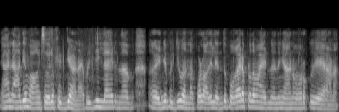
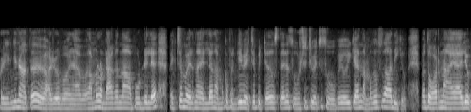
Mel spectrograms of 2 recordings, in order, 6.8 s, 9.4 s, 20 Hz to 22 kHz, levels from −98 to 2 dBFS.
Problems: background sounds at intervals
